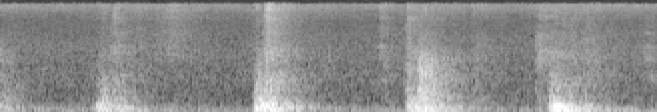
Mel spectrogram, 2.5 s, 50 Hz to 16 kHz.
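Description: Footsteps of 7-inch high heels on a squeaky hardwood floor, three steps about 0.6 s apart, each heel strike knocking on the boards with a short ring after it.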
